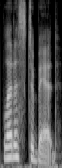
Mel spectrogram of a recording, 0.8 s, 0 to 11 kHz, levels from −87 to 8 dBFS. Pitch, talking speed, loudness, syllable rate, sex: 190 Hz, 290 wpm, -15 LUFS, 5.7 syllables/s, female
